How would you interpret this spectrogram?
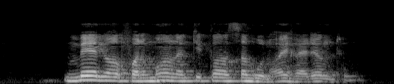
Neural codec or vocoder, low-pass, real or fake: codec, 24 kHz, 0.9 kbps, WavTokenizer, medium speech release version 2; 7.2 kHz; fake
